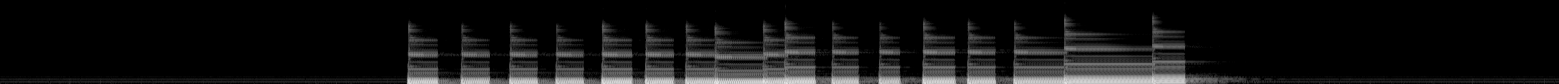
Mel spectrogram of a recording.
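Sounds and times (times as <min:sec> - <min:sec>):
bass: 0:04.1 - 0:12.3.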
